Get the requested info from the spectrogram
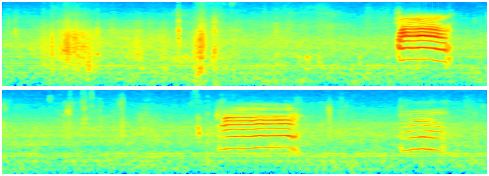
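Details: Talkative rescued kitten, too attached to its foster mother cat to leave her, indoors in Japan: three harmonic-rich meows at about four, seven and nine seconds, the middle one longest, over a faint steady hum.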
